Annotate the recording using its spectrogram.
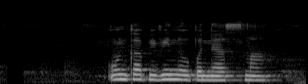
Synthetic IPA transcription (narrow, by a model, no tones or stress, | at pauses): unkabibʱinːʌupʌnːjasma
